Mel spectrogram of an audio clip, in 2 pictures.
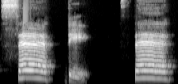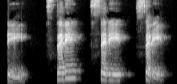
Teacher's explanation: I am using the flap t and that I like to teach as a very fast d sound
